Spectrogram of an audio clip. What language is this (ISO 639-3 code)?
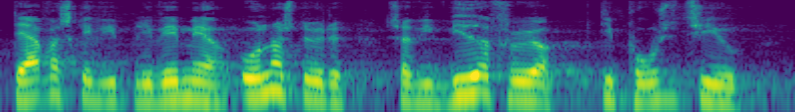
dan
